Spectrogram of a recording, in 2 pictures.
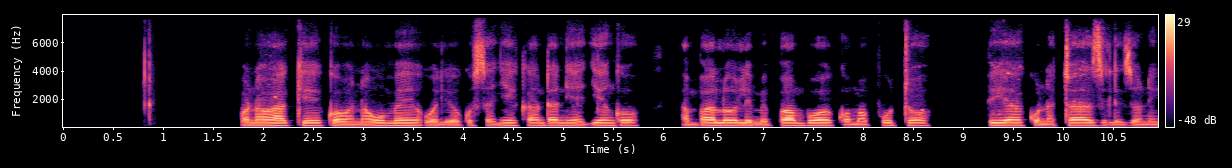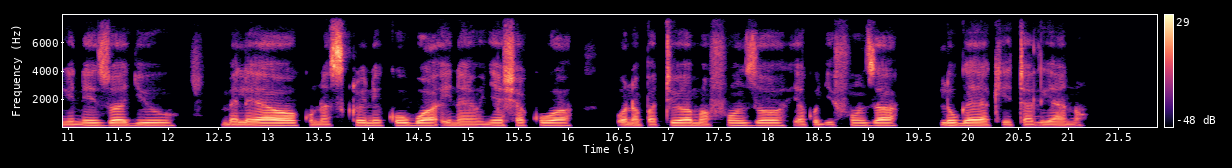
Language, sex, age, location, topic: Swahili, male, 18-24, Dar es Salaam, education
